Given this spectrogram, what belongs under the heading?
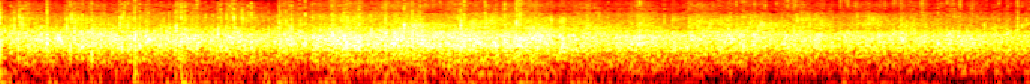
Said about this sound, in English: let's give him all a round of applause as he comes up to meet people.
